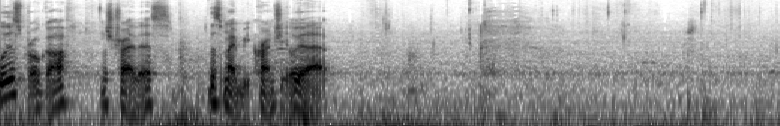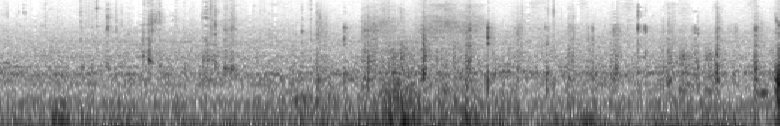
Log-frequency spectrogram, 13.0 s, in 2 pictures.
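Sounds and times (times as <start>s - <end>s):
man chewing crunchy food: 3.1s - 13.0s.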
